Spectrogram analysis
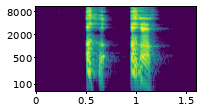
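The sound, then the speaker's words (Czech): Someone clears their throat in a room: two short, rough, husky bursts separated by a brief pause, heard alone in otherwise silent surroundings. “Odkašlal si najednou někdo v místnosti.”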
